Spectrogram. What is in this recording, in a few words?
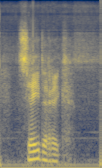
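"Zederik", Dutch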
